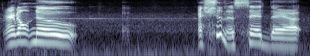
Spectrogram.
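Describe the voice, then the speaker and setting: An older widowed woman talking slowly and heartfelt in a casual personal vlog recorded at home. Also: on the high side. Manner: slow, rambling, heartfelt. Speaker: vlogger.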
